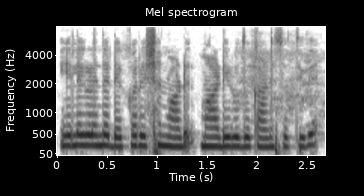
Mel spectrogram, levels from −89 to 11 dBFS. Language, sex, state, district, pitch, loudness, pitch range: Kannada, female, Karnataka, Koppal, 220 Hz, -11 LUFS, 215-240 Hz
